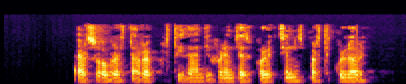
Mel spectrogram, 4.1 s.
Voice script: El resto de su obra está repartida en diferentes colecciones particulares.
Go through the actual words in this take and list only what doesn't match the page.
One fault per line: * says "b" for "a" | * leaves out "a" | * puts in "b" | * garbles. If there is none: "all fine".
* leaves out "resto"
